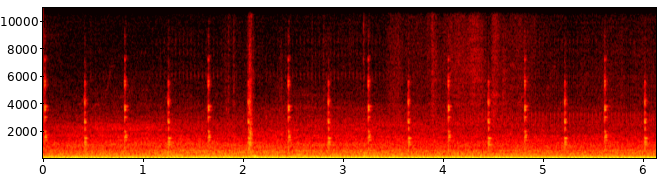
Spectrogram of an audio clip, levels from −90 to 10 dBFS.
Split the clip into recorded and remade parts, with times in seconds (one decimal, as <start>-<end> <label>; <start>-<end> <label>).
0.0-6.1 recorded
